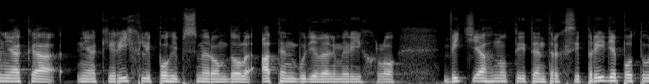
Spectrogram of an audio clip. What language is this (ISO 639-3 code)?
slk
